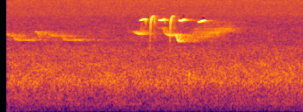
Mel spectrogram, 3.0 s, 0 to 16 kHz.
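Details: Coal tit bathing at Kawaguchiko Field Center, recorded 1 May 2016; thin high whistled notes around the middle, a few brief sharp tones over steady background hiss.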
